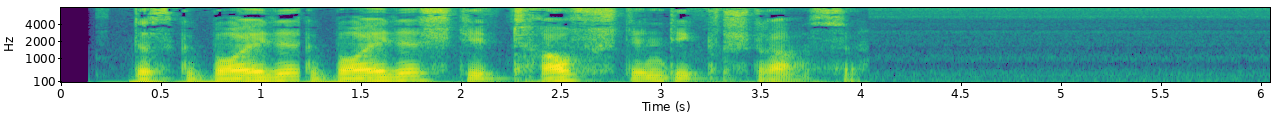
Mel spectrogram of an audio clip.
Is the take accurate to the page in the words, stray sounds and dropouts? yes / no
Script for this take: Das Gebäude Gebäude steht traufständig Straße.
yes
